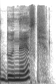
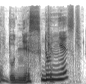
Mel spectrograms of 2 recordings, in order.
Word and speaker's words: Donetsk: Donetsk je l'ai mal prononcé. Donetsk.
